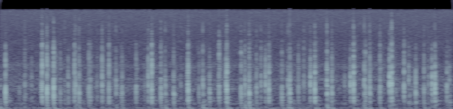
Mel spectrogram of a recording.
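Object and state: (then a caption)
Wooden puzzle box. Fingertips tap rapidly on a wooden puzzle box, producing a steady run of short, dry knocks that stop almost instantly. The taps come in quick irregular clusters over a low background hum, with no speech.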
